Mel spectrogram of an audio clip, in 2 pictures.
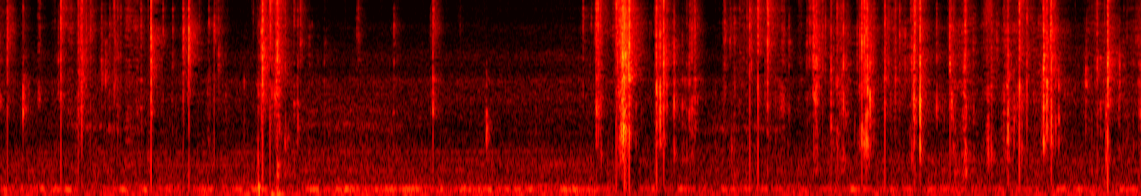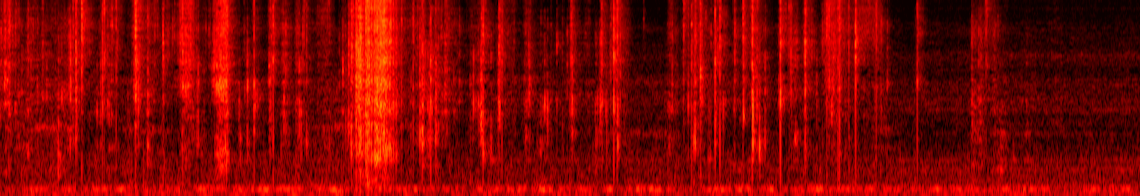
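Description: Foil Pokémon booster pack wrapper crinkling and being torn open, a long string of sharp crackles with a longer rip about eleven seconds in.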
